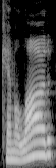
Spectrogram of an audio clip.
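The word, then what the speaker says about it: Camulod: to serving the king and the people of Camelad, which is spelled differently, by the way. I'm not pronouncing it wrong. It's C A M U L O D. So instead of Camelot, it's Camelad.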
